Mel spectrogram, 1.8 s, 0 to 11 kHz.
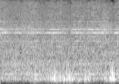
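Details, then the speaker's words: Maruti Suzuki Swift petrol engine idling unevenly with heavy irregular thumps, the whole engine shaking: a misfire with cylinders not working, later addressed by replacing spark plugs and ignition coils. "इसका 2 सिलेंडर काम नहीं कर रहा है। जैसा कि देख रहे हैं आप, पूरा इंजन हिल रहा है इसका।"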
